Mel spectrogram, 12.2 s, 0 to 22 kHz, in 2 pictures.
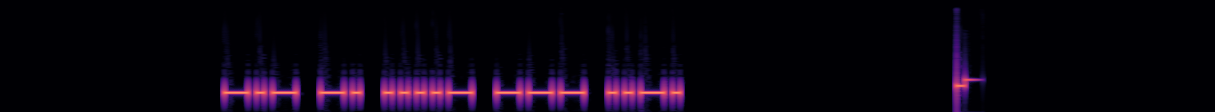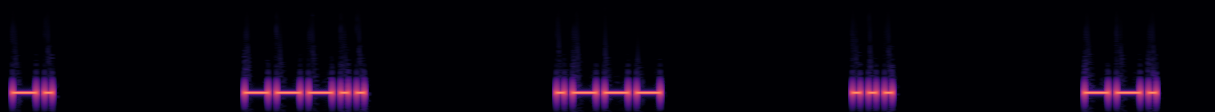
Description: Morse code, heard as a keyed tone, about 30 wpm, spaced as for 13 wpm, 700 Hz. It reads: KN4OF N8JSG
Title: USA Call Signs - 5 Characters - 8x Character Spacing - 30wpm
